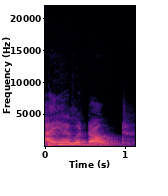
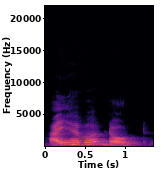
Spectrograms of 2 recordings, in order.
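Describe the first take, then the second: First: Said in the usual way. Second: I have a doubt drawn out slowly; teacher presenting the error slowly; slow wrong example. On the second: Shown as a demonstration. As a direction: read the mistake out slowly. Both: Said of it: "गलत है".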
